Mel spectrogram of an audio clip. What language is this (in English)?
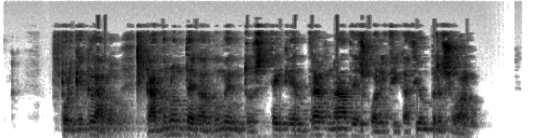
Galician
